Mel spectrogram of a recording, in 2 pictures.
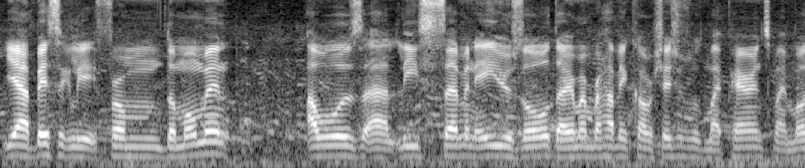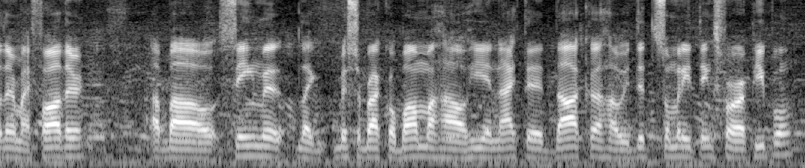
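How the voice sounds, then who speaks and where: An eighteen-year-old man from Miami talks earnestly and quickly, dotting his answers with "like" fillers. His pitch is average for a man. He is interviewed outdoors at an election event. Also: little pitch movement, crowd noise. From Miami, Florida. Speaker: college student and first-time voter. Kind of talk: street interview.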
